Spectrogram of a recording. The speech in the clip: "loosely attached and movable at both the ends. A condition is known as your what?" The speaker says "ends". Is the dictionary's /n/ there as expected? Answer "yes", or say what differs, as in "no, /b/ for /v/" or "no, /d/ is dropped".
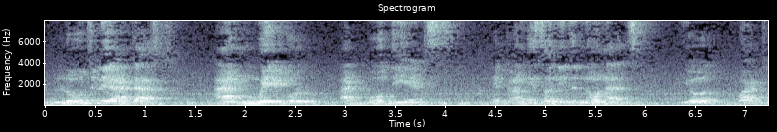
no, /n/ is dropped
